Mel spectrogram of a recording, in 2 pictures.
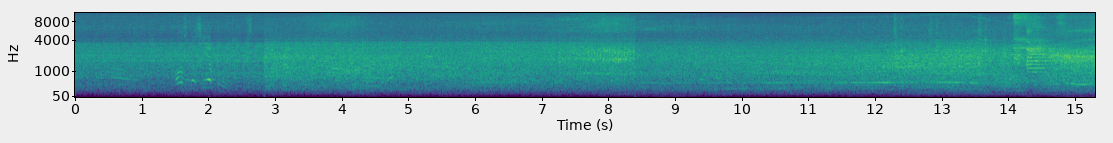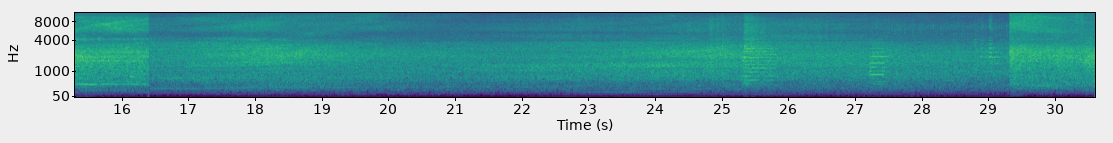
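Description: Street traffic noise: vehicle engines running and passing, with a long steady vehicle horn tone in the middle. The sound cuts abruptly several times.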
